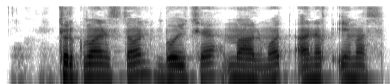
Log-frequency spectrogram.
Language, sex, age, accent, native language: Uzbek, male, 18-24, Qashqadaryo, Uzbek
